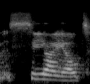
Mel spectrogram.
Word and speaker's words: CILT: Okay, it is CILT Australia, probably is the correct pronunciation. Yeah. I get corrected as well, don't worry, I think it's an Australian thing.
